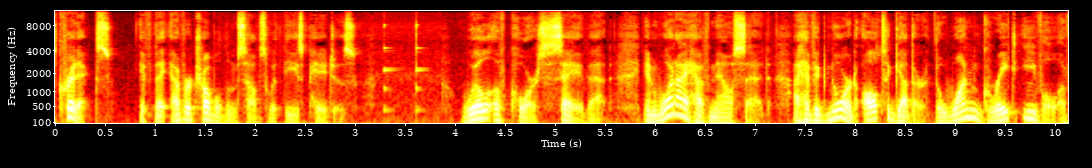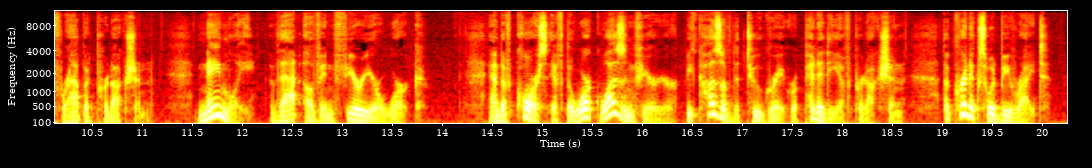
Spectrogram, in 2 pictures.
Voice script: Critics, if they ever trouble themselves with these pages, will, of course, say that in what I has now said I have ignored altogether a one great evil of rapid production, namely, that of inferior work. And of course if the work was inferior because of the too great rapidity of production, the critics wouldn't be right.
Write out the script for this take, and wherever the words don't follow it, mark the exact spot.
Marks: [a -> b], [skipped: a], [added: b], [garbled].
Critics, if they ever trouble themselves with these pages, will, of course, say that in what I [has -> have] now said I have ignored altogether [a -> the] one great evil of rapid production, namely, that of inferior work. And of course if the work was inferior because of the too great rapidity of production, the critics [wouldn't -> would] be right.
